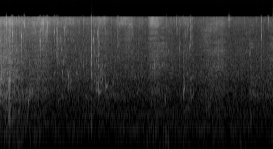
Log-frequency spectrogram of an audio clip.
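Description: Lake water splashing and lapping around dogs swimming close to the microphone, with scattered small ticks of rain hitting the water. The splashing is loudest in the first second and fades as the dogs pull away.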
